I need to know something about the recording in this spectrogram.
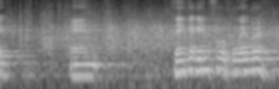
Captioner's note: applause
